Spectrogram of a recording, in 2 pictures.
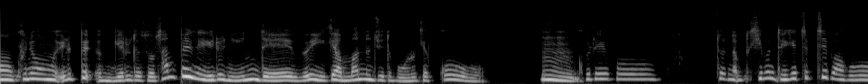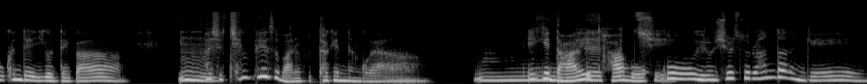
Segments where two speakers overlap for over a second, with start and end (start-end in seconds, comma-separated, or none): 13.9-15.5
